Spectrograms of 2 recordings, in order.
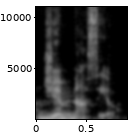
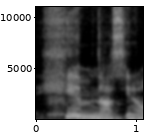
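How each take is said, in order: First: The first sound is not an H sound. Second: The first sound is an H sound. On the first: The speaker calls it wrong. "not gimnasio" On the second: The speaker calls it right. "like with an H sound"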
